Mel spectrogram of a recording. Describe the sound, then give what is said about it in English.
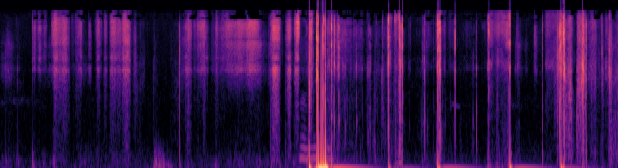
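Adhesive tape torn and handled while fixing a microphone in place: a series of sharp, crackly rips and clicks in an irregular rhythm, with one louder tearing burst near the middle. “The microphone is over here. Let me just... Can I tape it?”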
